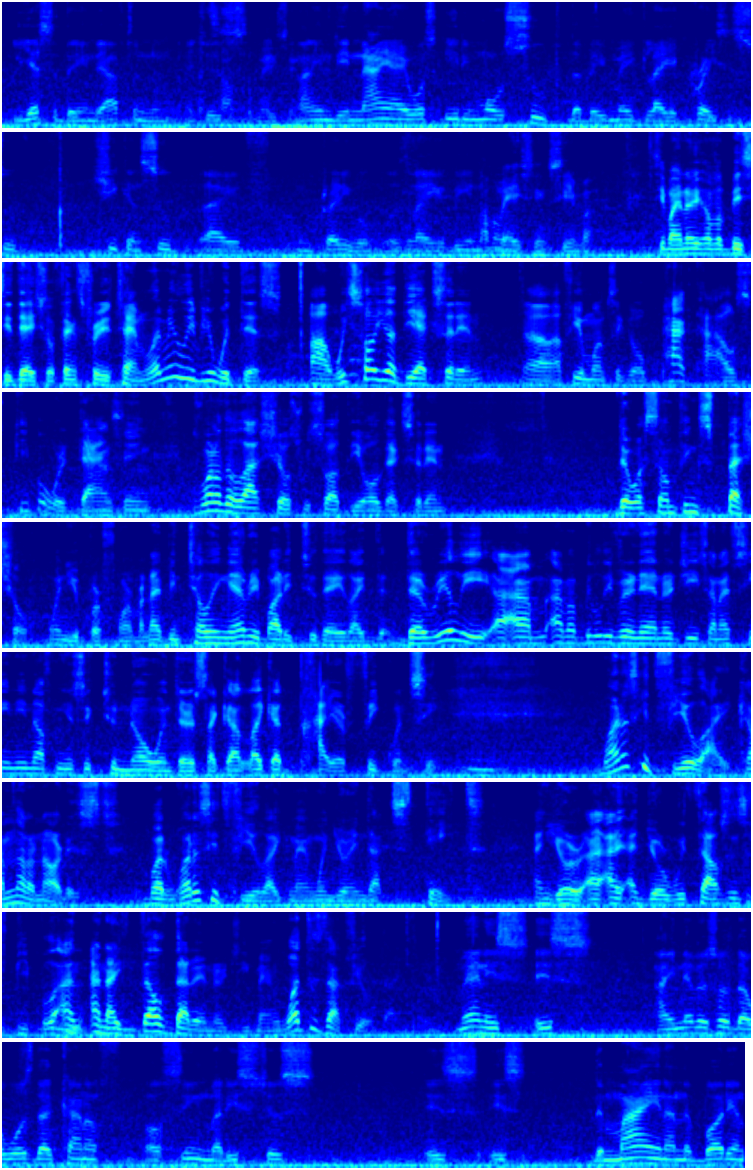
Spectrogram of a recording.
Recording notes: We begin coverage of The Bonnaroo Music and Arts Festival from a hot and energetic Manchester, Tennessee. We talk backstage.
